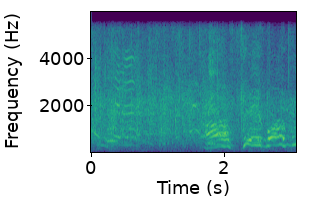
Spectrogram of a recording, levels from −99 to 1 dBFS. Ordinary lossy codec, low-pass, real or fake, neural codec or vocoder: none; 5.4 kHz; real; none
